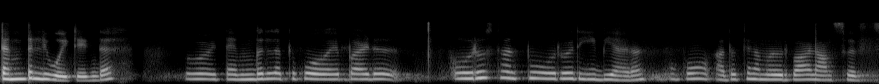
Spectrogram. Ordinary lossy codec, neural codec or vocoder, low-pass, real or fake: none; codec, 24 kHz, 0.9 kbps, WavTokenizer, large speech release; 7.2 kHz; fake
